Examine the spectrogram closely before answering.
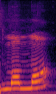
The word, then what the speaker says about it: màmá: to see what happened how uh pronunciation of momo became Mama because Momo is actually the correct pronunciation and I know that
